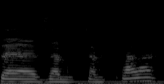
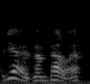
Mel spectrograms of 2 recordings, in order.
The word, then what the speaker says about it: Zampella: So when this guy Vince Zamplala, did I pronounce that right? Hold on, let me have a look. Once I eventually find it, there you go. There we go. Zampella.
